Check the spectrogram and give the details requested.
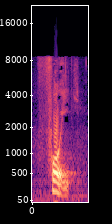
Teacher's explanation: E o ditongo fechado? O timbre é fechado.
